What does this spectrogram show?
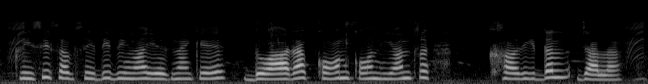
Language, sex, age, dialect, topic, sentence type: Bhojpuri, female, 18-24, Northern, agriculture, question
